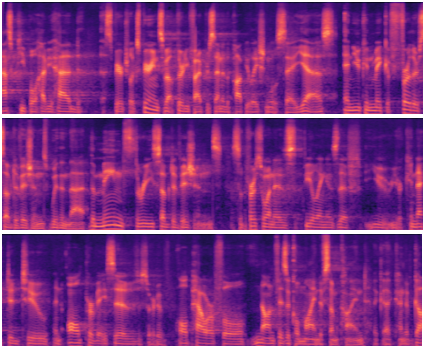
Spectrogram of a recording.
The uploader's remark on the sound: (LIVE from DC). In front of a live audience in Washington DC.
